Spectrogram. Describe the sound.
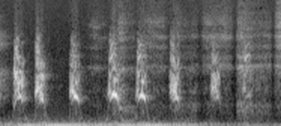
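A man imitates a dog's barking, as Wolf Leib the thief does in the story, with a quick series of about nine loud, rhythmic barks over a low background rumble.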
